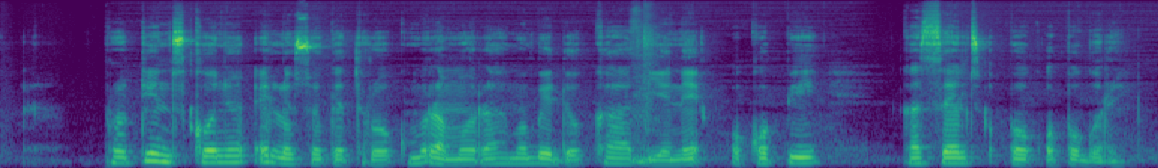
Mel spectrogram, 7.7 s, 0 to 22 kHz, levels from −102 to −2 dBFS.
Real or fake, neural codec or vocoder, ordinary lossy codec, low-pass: real; none; none; none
